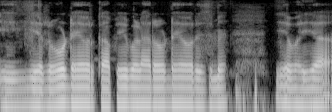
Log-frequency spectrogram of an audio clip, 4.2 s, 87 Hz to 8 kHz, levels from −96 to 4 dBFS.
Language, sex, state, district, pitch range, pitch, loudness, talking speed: Hindi, male, Chhattisgarh, Kabirdham, 115-120 Hz, 115 Hz, -18 LUFS, 185 wpm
